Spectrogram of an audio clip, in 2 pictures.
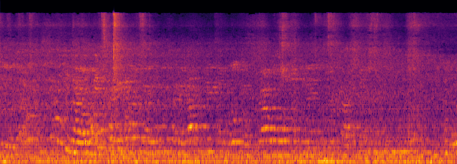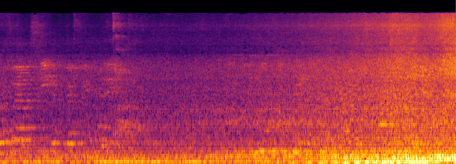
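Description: Faint talking over a steady low rumble of road traffic. Near the end a vehicle grows louder as it passes on the street.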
